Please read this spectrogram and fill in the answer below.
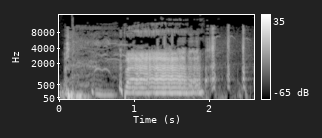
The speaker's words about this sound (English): Just remember the sheep noises.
